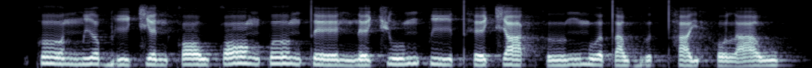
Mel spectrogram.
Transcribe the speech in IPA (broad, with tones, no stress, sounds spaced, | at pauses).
k ɤː˧˩ n m i˧˩ ə̯ b iː˩ t͡ɕ e˧˩ n k ɔː˧˩ w k ɔː˥˨ ŋ p ɤː˥˨ ŋ t̪ eː˧˩ ŋ n e˧ t͡ɕ uː˧˥ ŋ p iː˧ t̪ʰ e˧ t͡ɕ aː˥˨ k̚ h ɯː˧˥ ŋ m u˧˩ ə̯ t̪ a˥˨ w b ɯː˧ t̚ t̪ʰ a˧ j h o˧˩ l a˧ w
